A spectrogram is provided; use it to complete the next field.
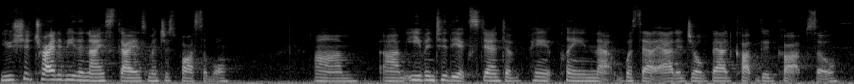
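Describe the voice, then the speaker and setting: Audible room echo surrounds a woman speaking at a moderate pace with ordinary pitch variation. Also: fairly low pitch for a woman. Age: 60s. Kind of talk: casual panel discussion. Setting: Facebook Live broadcast.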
